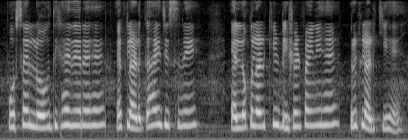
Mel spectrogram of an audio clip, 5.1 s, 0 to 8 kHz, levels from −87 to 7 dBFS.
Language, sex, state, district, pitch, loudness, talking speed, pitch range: Hindi, female, Bihar, Araria, 310 Hz, -17 LUFS, 245 wpm, 275-325 Hz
